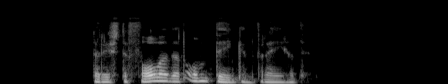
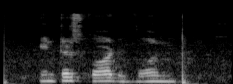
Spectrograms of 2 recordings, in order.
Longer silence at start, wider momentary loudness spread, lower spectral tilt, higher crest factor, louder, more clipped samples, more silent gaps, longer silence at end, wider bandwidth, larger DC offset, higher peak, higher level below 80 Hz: first, 0.95 s vs 0.05 s; about the same, 12 LU vs 12 LU; about the same, -7 dB/octave vs -6 dB/octave; about the same, 22 dB vs 18 dB; about the same, -25 LUFS vs -24 LUFS; neither; neither; first, 1.45 s vs 0.35 s; second, 9.4 kHz vs 11.5 kHz; neither; about the same, -6 dBFS vs -8 dBFS; second, -52 dBFS vs -46 dBFS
